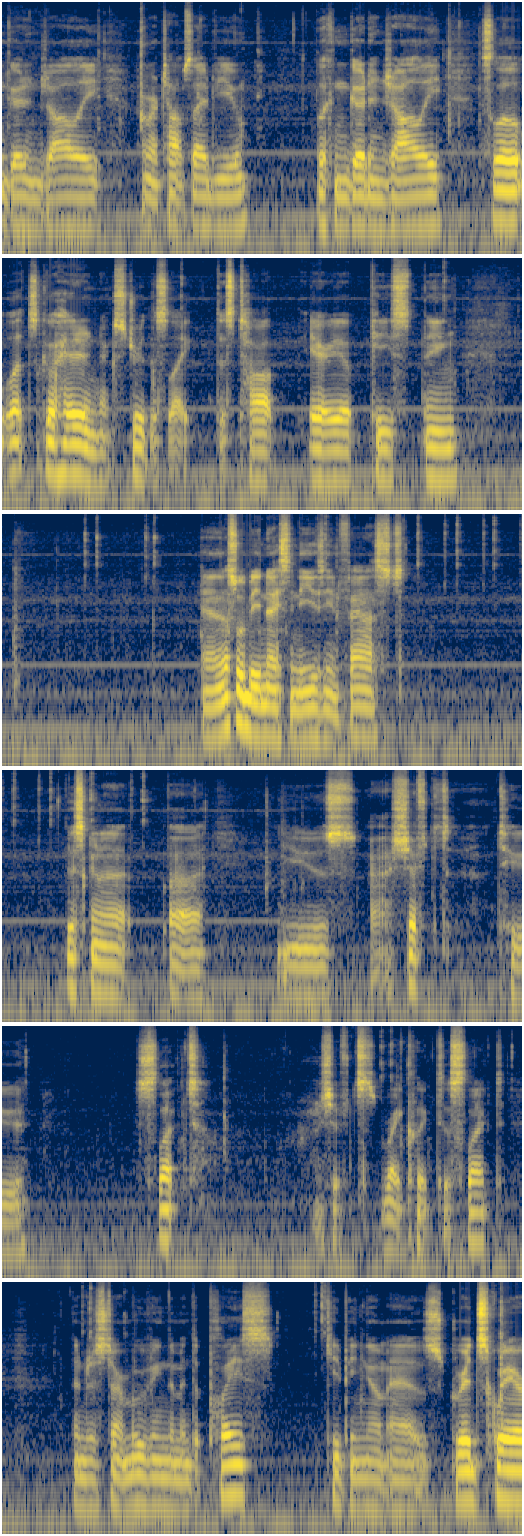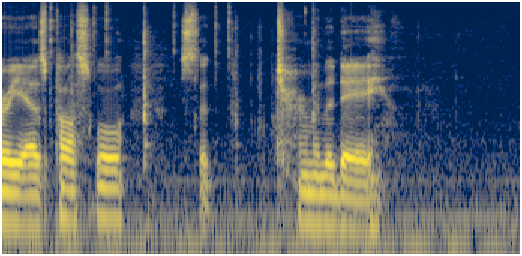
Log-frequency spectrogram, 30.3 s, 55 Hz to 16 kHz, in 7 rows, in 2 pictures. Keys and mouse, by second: 0.0 KP_7, 3.7 KP_3, 4.0 z, 4.5 z, 5.6 d, 9.9 click, 10.8 click, 12.0-16.0 right drag, 18.7 e, 21.1 right click, 21.9 right click, 22.8 g, 24.3 right click, 24.5 g, 28.2 g.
